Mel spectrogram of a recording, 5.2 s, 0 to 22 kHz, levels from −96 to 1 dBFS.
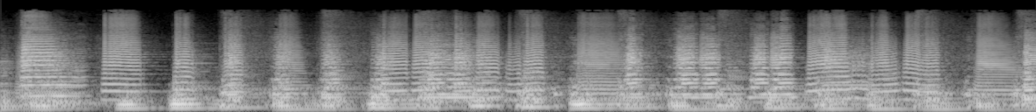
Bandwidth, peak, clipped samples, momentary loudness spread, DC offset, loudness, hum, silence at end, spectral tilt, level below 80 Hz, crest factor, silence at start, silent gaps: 16 kHz; 0 dBFS; under 0.1%; 5 LU; under 0.1%; -17 LUFS; none; 0 s; -4 dB/octave; -38 dBFS; 18 dB; 0 s; none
